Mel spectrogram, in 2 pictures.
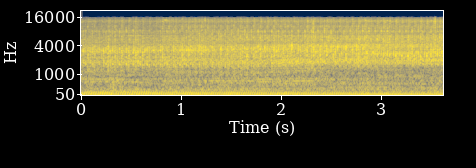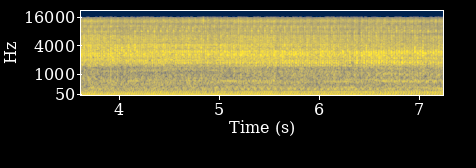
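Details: Old, worn Kubota B7100 diesel tractor after a gearbox rebuild that replaced chewed-up gears and bearings: an even, steady run with no driveline grinding or clunking; the earlier gearbox noise is gone.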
